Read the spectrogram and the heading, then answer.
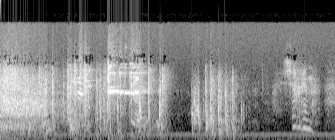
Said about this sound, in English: I shot him. Kitty, you all right? I'm all right. I shot a man. He's dead, Mr. Dillon.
